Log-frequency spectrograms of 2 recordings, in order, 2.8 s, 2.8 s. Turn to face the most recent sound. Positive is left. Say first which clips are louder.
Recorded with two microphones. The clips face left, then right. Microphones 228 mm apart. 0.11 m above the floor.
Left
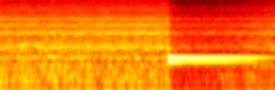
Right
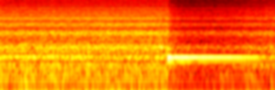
# left 2 dB
turn(degrees=-20)  # may be behind; listen again after turning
